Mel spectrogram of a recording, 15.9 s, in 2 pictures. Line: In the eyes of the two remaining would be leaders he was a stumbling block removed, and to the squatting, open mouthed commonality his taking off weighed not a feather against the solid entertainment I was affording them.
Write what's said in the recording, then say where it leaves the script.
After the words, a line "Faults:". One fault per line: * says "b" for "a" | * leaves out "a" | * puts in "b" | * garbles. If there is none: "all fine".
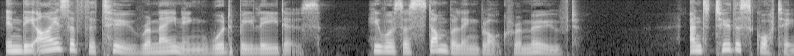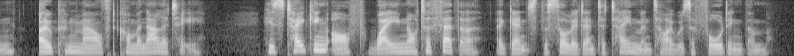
In the eyes of the two remaining would be leaders he was a stumbling block removed, and to the squatting, open mouthed commonality his taking off weigh not a feather against the solid entertainment I was affording them.
Faults:
* says "weigh" for "weighed"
